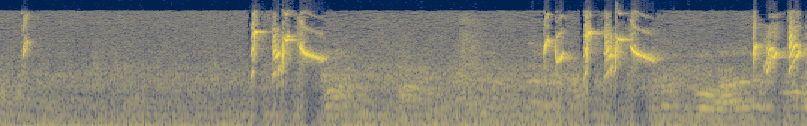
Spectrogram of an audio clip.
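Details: Goldfinch sounds used to train birds to sing: short clusters of sharp, high chirps and twittered notes spaced a couple of seconds apart, over a low background hum with faint softer calls.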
